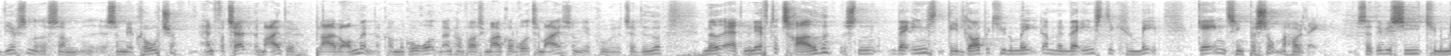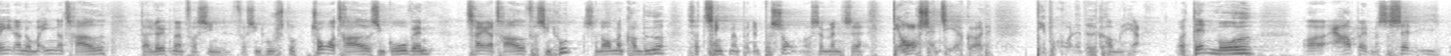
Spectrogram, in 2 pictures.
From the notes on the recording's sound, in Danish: Live podcast i forbindelse med HCA Marathon. I denne live podcastudsendelse i forbindelse med årets HCA Marathon.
